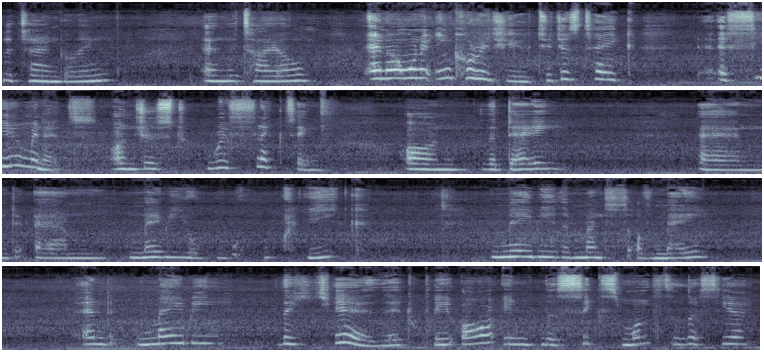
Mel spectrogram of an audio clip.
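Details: Adult woman with a stutter mainly on vowel-initial and W words and long phrases, using breathing techniques and a stuttering device on her phone; stuttering.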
